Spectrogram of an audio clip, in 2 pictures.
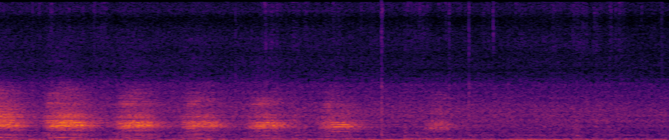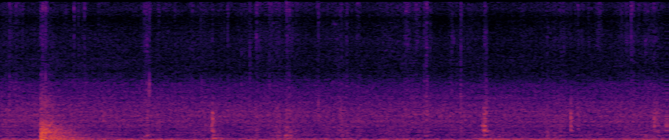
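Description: A duck quacking in a run of about seven quacks, each softer than the last, stopping about two seconds in. A single sharp knock follows a second and a half later.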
